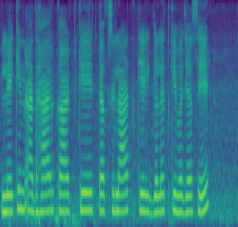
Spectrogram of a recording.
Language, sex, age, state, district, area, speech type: Urdu, female, 30-45, Bihar, Gaya, urban, spontaneous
